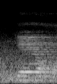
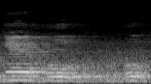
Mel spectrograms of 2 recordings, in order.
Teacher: কেহ এটার শেষে হ আছে, ও এর মতো উচ্চারণ করতে হবে।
